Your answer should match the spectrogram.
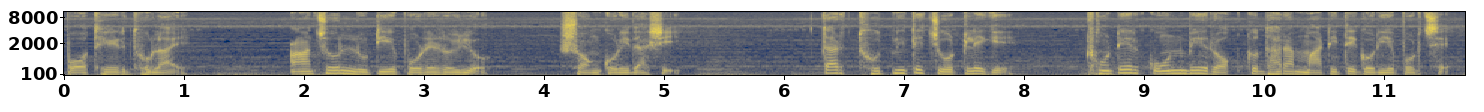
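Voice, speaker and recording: A male narrator tells a horror story in a slow, measured delivery. His mid-pitched voice is dramatic and suspenseful, set over faint music. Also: animated, darkish tone.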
